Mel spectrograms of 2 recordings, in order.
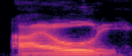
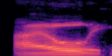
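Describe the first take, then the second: No difference in how they are said.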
